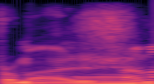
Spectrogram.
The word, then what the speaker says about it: fromage: I'm from Montreal, Quebec, and it's pronounced Maison de Fromage.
